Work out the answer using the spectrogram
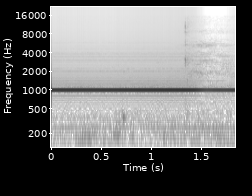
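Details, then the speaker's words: Vizio SB 300 series sound bar after replacing a faulty whining inductor, fed a 1 kHz function-generator signal, amplitude raised to 0.5 V: clean steady high tone, louder, with no crackle, buzz or dropouts; plays back normally. "let's put a by default one kilohertz signal in here as you can hear and uh gonna have a little bit of fun here to test in this baby so let's change the amplitude to be a half a volt I mean obviously you can hear that it's much louder"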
